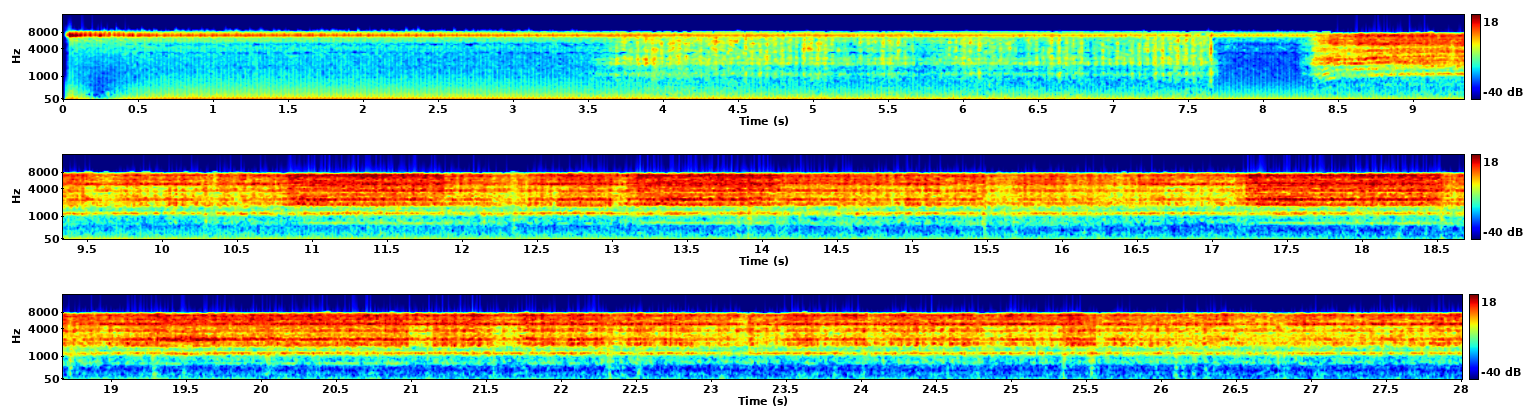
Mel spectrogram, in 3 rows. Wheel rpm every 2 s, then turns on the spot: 0, 10, 30, 20, 110, 160, 160, 160, 160, 160, 160, 160, 160, 160.
4-8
